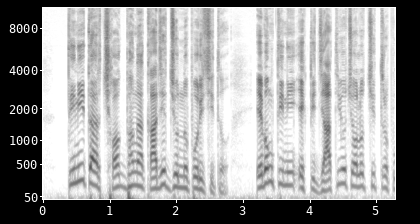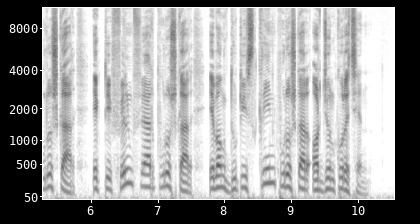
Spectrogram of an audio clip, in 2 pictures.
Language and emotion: Bengali, neutral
